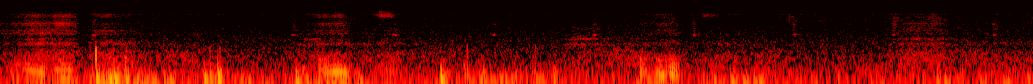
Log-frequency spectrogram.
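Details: Sleeping dog falling asleep and snoring loudly: irregular snorting, rattly snores with quieter breathing between them.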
